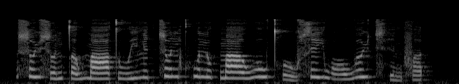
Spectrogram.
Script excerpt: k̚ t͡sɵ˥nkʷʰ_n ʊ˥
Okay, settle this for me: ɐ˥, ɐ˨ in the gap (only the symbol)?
ɐ˥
